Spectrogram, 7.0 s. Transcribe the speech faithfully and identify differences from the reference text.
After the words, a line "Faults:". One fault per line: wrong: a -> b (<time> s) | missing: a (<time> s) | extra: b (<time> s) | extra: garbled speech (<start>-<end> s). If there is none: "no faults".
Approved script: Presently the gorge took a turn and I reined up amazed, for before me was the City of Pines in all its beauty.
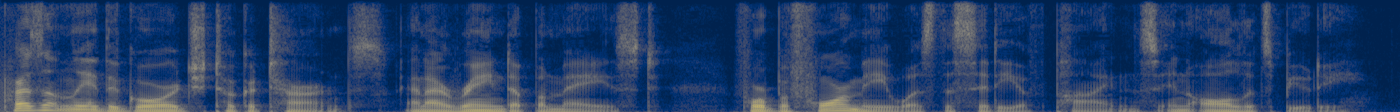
Presently the gorge took a turns and I reined up amazed, for before me was the City of Pines in all its beauty.
Faults:
wrong: turn -> turns (1.3 s)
